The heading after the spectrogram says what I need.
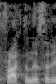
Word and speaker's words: fractonicity: matter I called it fractal Missa tee in my title slide because fractal Missa tee nicely rhymes with elasticity so the kind of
